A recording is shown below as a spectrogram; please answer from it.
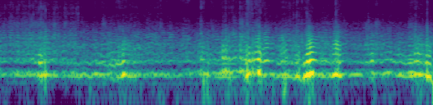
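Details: Steady hive hum of honey bees, low and even, with occasional clicks and a brief rising whine as one bee flies close near the end.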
